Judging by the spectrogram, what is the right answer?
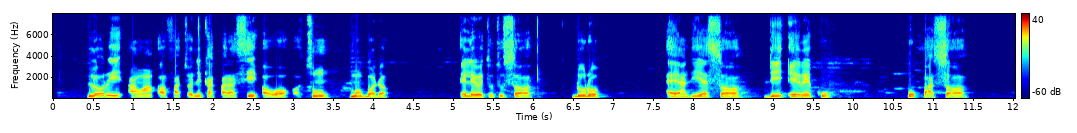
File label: YORUBA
